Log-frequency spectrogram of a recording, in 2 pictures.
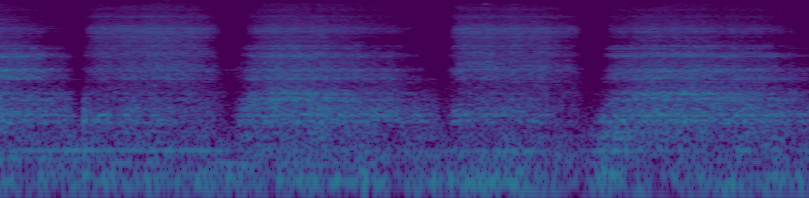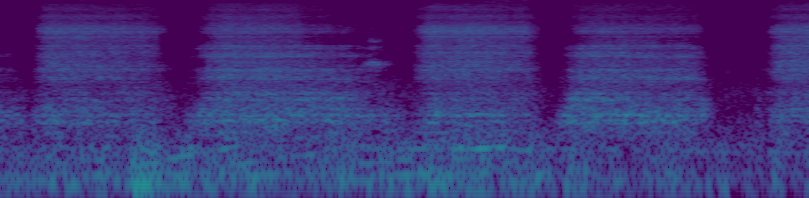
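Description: Faint, slow breathing: noisy inhales and exhales alternate, each lasting about one and a half to two seconds, with short pauses between.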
